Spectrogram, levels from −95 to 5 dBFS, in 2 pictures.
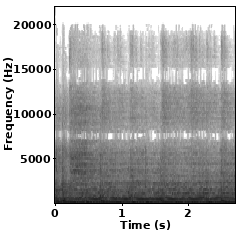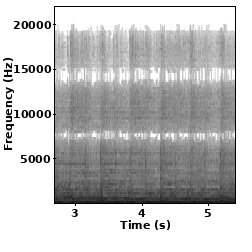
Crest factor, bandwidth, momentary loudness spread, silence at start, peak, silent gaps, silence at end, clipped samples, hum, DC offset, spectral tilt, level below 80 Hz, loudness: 8 dB; 13.5 kHz; 1 LU; 0 s; 0 dBFS; none; 0 s; under 0.1%; none; under 0.1%; -7 dB/octave; -14 dBFS; -9 LUFS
